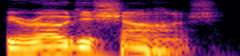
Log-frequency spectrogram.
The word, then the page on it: bureau de change: American English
